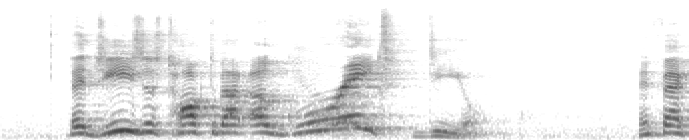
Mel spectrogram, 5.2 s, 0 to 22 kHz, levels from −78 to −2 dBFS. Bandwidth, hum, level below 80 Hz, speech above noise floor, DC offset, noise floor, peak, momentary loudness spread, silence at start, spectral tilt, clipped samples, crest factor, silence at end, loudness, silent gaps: 17 kHz; none; -76 dBFS; 35 dB; under 0.1%; -68 dBFS; -14 dBFS; 14 LU; 0.5 s; -4 dB/octave; under 0.1%; 20 dB; 0 s; -32 LUFS; none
